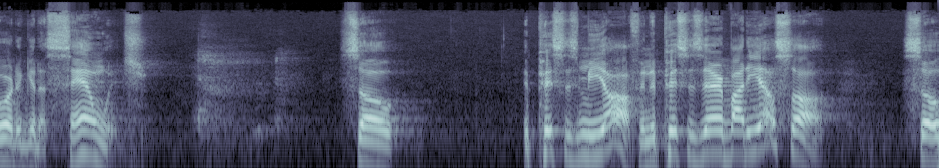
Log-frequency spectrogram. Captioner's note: cough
